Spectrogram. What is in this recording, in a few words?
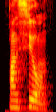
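"pansion", Azerbaijani; Orfoqrafiya Lüğəti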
